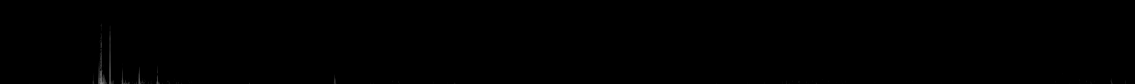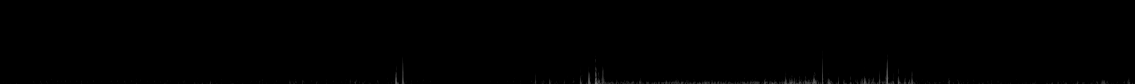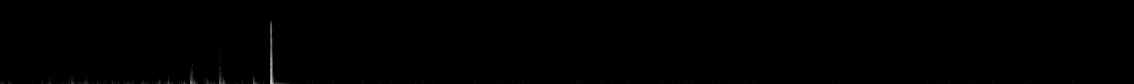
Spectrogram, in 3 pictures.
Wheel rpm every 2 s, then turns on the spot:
220, 240, 230, 230, 230, 230, 230, 230, 230, 230, 230, 230, 220, 200, 200, 230, 140.
none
